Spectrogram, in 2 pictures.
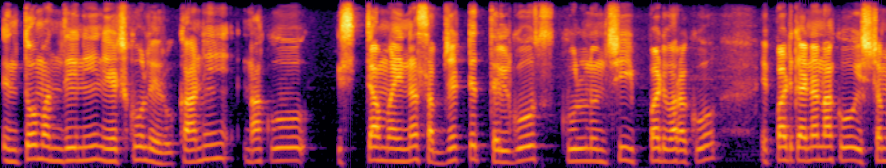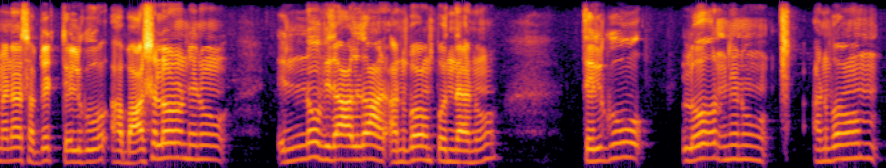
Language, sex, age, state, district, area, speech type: Telugu, male, 18-30, Telangana, Ranga Reddy, urban, spontaneous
